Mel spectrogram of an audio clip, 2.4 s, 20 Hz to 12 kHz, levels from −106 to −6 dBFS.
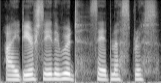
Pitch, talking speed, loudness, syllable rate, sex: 190 Hz, 200 wpm, -16 LUFS, 4.4 syllables/s, female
